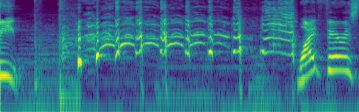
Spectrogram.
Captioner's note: laughing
